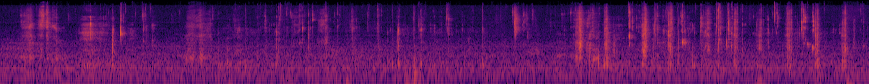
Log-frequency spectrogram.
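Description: Spicy braised chicken with chicken skin being chewed close to the microphone, with soft squishy mastication and irregular crunchy bites that grow more frequent toward the end.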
